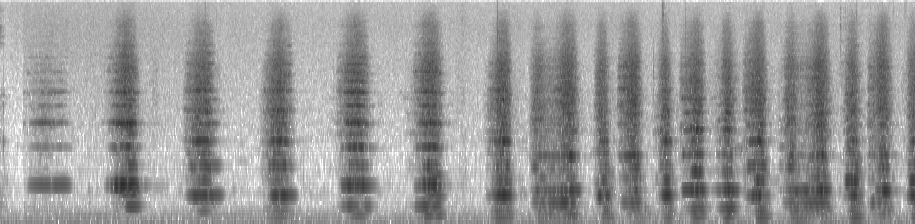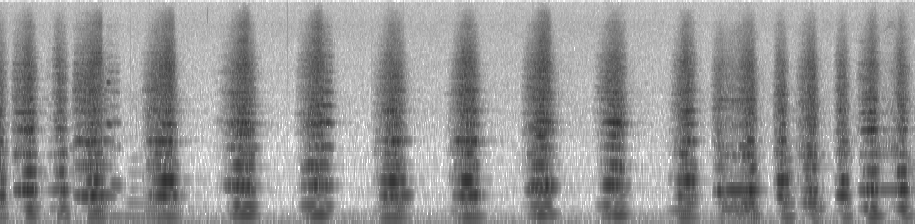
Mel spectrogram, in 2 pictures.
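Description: South American Indian wind instrument music: a steady, rhythmic run of short, reedy notes, each with an audible puff of the player's breath, played alone without any voices.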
